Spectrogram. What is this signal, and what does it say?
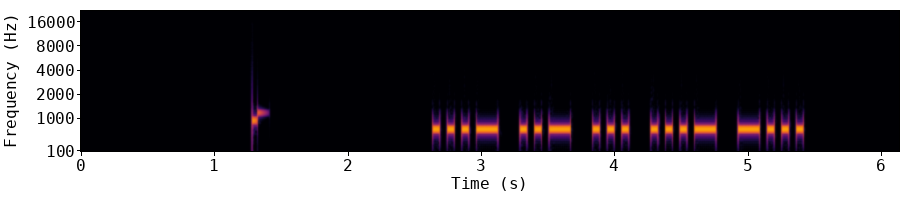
Morse code, heard as a keyed tone, about 22 wpm, 700 Hz. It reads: VUSVB
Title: Five Challenging Letter-Number Combinations 22wpm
